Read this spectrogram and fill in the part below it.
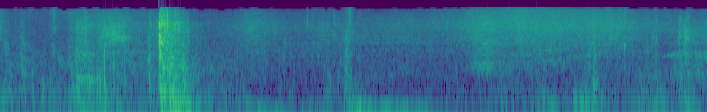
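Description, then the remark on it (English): A car's power window being put up because of a young bear nearby: a sharp clunk, a lighter knock about a second later, then a low mechanical rumble that fades. No one speaks. “I'm gonna have to put my window up because of you, Bear.”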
